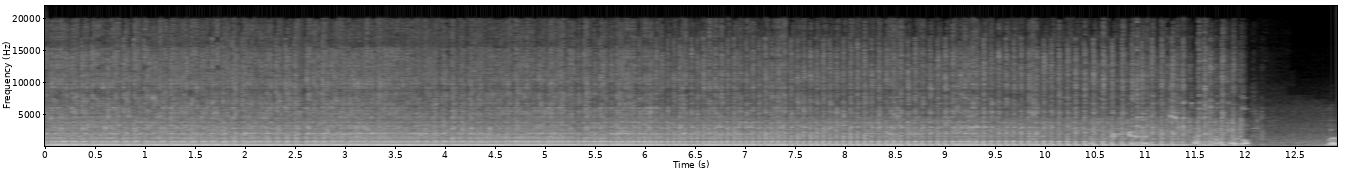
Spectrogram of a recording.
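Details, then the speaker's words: Sea King 6 outboard (VWB19074A) during repair, primed and with fuel reaching it, possibly running too rich: an unsteady buzz with wavering pitch for twelve seconds, then it abruptly cuts out. "It might be too much fuel at the moment at least. But, I'm not sure. Oh. Sounds like it's going to go."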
